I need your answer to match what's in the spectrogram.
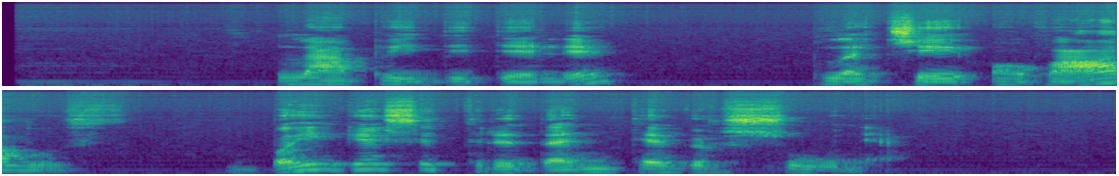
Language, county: Lithuanian, Panevėžys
